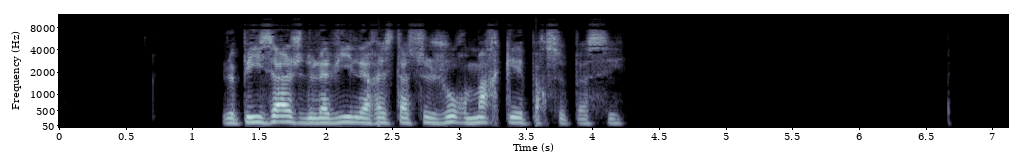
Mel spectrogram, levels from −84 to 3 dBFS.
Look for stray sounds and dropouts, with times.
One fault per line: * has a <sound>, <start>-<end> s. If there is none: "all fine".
all fine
